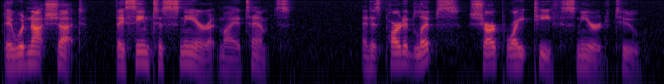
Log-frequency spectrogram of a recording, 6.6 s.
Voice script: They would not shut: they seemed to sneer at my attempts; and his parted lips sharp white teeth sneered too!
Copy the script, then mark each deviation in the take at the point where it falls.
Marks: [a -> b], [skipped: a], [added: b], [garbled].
They would not shut: they seemed to sneer at my attempts; and his parted lips sharp white teeth sneered too!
